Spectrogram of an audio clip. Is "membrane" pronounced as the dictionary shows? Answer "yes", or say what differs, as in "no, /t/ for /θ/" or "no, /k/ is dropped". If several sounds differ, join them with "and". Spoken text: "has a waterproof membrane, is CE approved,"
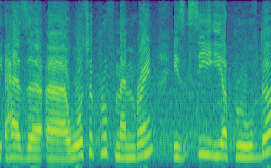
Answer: yes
